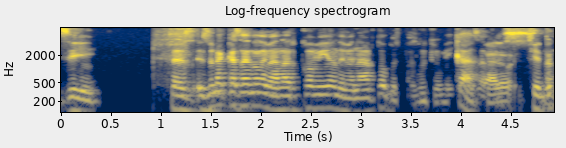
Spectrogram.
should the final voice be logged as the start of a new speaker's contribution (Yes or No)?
Yes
